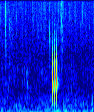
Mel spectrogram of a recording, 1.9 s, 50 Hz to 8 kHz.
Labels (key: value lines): label: biophony, damselfish
recorder: SoundTrap 500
